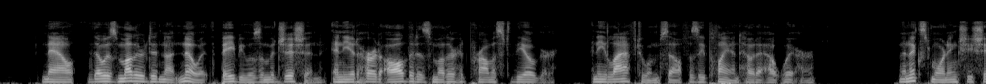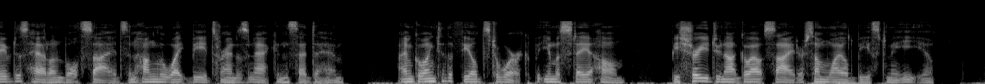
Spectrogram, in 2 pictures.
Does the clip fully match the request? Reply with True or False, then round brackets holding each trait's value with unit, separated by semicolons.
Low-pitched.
True (110 Hz)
